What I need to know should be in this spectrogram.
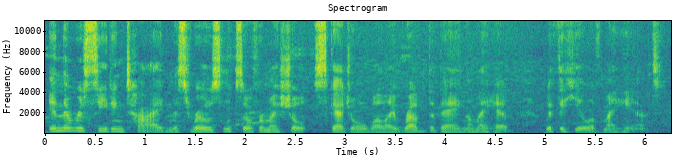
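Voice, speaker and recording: A woman librarian reading a first-person children's novel aloud as expressive narration. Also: sits low, brisk, gravelly, a little hiss or hum, poor audio.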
